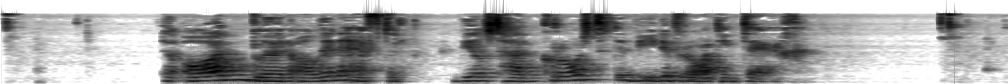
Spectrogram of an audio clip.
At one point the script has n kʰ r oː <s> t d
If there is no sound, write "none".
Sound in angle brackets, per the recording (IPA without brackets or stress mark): s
